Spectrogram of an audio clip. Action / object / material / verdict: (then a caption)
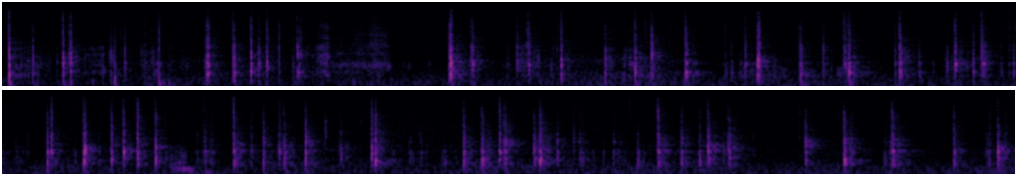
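tap / small paperboard box / paperboard / none. A small, hollow, seemingly empty white paperboard box is held in the hands and tapped and scratched with long acrylic nails. The result is a quiet, steady run of sharp, dry clicks with a papery crinkling and scratching texture between them. Each tap is brief, bright and clicky, and stops almost at once with no ring.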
